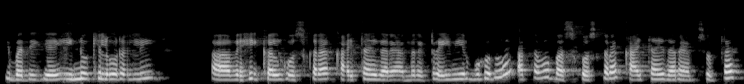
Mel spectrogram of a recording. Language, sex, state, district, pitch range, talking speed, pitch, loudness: Kannada, female, Karnataka, Chamarajanagar, 215-275 Hz, 135 wpm, 240 Hz, -15 LUFS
